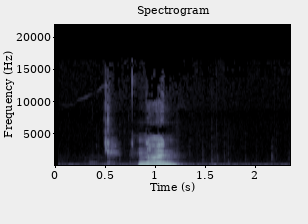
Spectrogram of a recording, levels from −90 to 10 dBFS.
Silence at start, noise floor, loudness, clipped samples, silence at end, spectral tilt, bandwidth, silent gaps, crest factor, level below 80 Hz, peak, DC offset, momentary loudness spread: 0.5 s; -65 dBFS; -27 LUFS; under 0.1%; 1.1 s; -6.5 dB/octave; 15 kHz; none; 22 dB; -62 dBFS; -8 dBFS; under 0.1%; 19 LU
